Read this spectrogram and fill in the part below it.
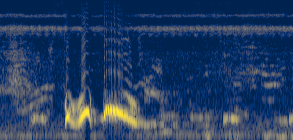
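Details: Spotted dove calling, used as a lure for wild doves: two loud, mellow coo notes close together, the second longer and gently falling, with faint background noise afterward.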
